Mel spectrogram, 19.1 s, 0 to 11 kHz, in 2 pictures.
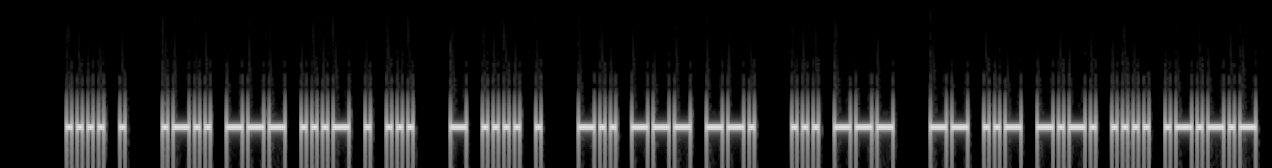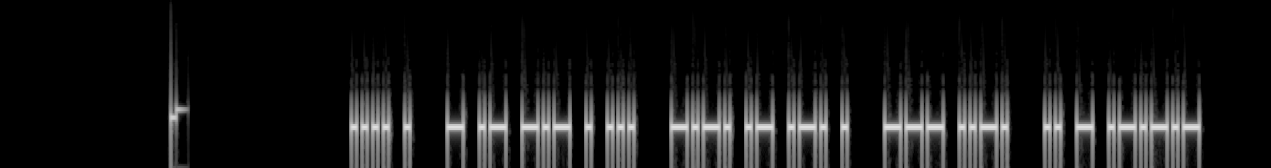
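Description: Rapid Morse code at 30 words per minute: a steady mid-pitched tone keyed into quick dots and dashes, with a short pause partway through and no voices.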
